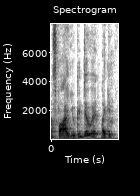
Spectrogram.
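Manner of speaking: ordinary talk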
